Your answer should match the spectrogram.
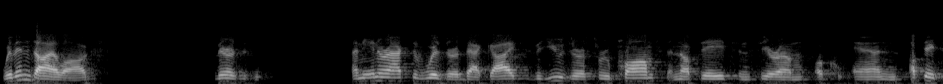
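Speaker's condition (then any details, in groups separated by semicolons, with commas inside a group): No condition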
